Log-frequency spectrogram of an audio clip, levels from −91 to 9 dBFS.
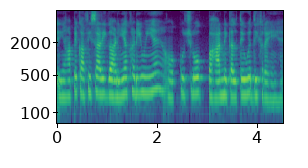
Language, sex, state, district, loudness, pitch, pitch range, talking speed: Hindi, female, Bihar, West Champaran, -18 LUFS, 215 Hz, 200-225 Hz, 225 wpm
